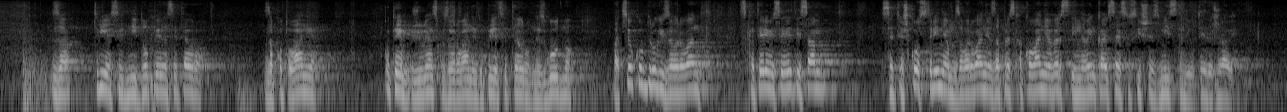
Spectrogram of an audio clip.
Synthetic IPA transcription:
zat̪ɾiːd̪ɛsɛt̪̚d̪nid̪ɔpeːd̪ɛsɛt̪ewɾɔw | zapɔt̪ɔʋaːnjɛ | pɔt̪emʒiwljɛnskɔzaʋaɾɔʋaːnjɛd̪ɔpeːd̪ɛsɛt̪eːwɾɔwnɛzɡoːd̪nɔ | pat̪sewkub̚d̪ɾuːɡiɣzaʋaɾɔʋaːnskat̪eːɾimisɛnit̪̬isaːm | sɛt̪ɛʃkoːst̪ɾiːnjamzaʋaɾɔʋaːnjɛzapɾɛskakɔʋaːnjɛʋəɾst̪inːɛʋeːmkaːjwsajsɔsiʃɛzmiːsliliwt̪ɛjd̪əɾʒaːʋi

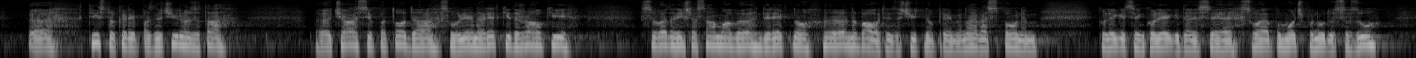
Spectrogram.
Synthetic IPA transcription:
ət̪ist̪ɔkaɾjɛpaznat͡ʃiːlnɔzat̪a | t͡ʃasjɛpat̪oːd̪asmɔbiliɛnaɾeːt̪̚kiɣd̪əɾʒaːwki | sɛʋəd̪aniːʃlasaːmaʋəd̪iɾeːk̚t̪nɔnabaːʋɔt̪eːzaʃt͡ʃiːt̪nɛɔpɾeːmɛnajʋɛt͡ʃspɔwnɛmkɔleːɡit̪sɛinkɔleːɡid̪asɛjɛsʋɔːjapɔmoːt͡ʃpɔnuːd̪iwsɐzuː

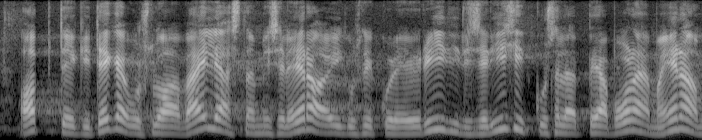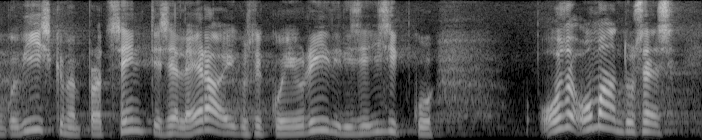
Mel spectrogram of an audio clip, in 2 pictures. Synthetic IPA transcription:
ɑpt̪e̞ɡit̪e̞ɡ̥e̞vusluɑvælʲjɑst̪ɑmise̞le̞ɾɑɤjɡ̥uslikulejɑjuɾiːd̪̥ilis̬e̞lisikːˑuse̞lepe̞ɑbo̞le̞mɑe̞nɑmkujviːskyment̪̚pro̞t̪se̞nʲt̪ˑːis̬e̞lːee̞ɾɑɤjɡuslikːˑujɑjuɾiːd̪ilis̬e̞isikːˑu | oo̞mɑnd̪use̞s

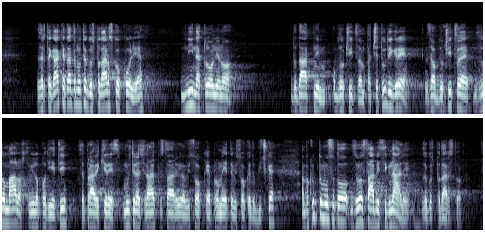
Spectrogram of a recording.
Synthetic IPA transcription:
zaɾat̪t̪ːɛɡakɛɾt̪aːt̪ɾɛnuːt̪əkɡɔspɔd̪aɾskɔːkoːljɛ | ninakloːnjɛnɔ | d̪ɔd̪aːt̪nimɔbd̪awt͡ʃiːt̪ʋampat͡ʃɛt̪uːd̪iɡɾezaɔbd̪awt͡ʃiːt̪ʋɛzɛloːmaːlɔʃt̪ɛʋiːlɔpɔd̪jeːt̪i | sɛpɾaːʋikiɛɾesmult̪inat̪sijɔnaːlk̪iust̪ʋaːɾijɔʋisɔkɛpɾɔmeːt̪ɛʋisɔkɛd̪ɔbit͡ʃkɛ | ampakːljup̚t̪ɛmusɔt̪ozɛloːslaːbisiɡnaːlḭzaɡɔspɔd̪aːɾst̪ʋɔ̰

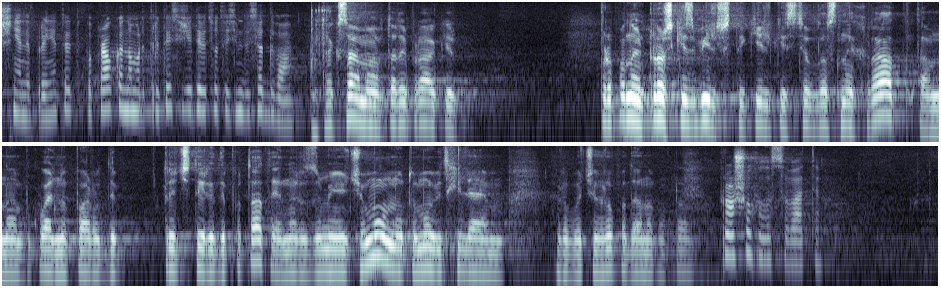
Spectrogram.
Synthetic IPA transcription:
ʃenʲːɐnɛpɾɪnʲɐt̪ɔpɔpɾɑwkɐnɔmert̪ɾɪt̪ɪsʲɐt͡ʃʲid̪eʋʲjt̪sɔt̪ʋʲisʲimd̪esʲad̪̚d̪ʋɑt̪ɑksɑmɔɐwt̪ɔɾɪpɾɑwkʲɪ | pɾɔpɔnujʊt̪ɾɔʃkʲɪzbʲilʲʃɪ̥t̪ɪkʲilʲkʲisʲtʲɔblˠɐsnɪxrɑd̪t̪ɑmnɐbʊkʋɑlʲnɔpɑɾʊd̪t̪ɾɪt͡ʃt̪ɪɾɪd̪epʊt̪ɑt̪ɪjaneɾɔzʊmʲijʊt͡ʃɔmunut̪ɔmuʋʲid̪xʲɪlʲajem | rɔbɔt͡ʃʊɦɾupɐd̪ɑnɐpɔpɾɑwkʊpɾɔʃʊɦɔlˠɔsʊʋɑt̪ɪ

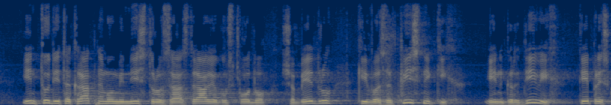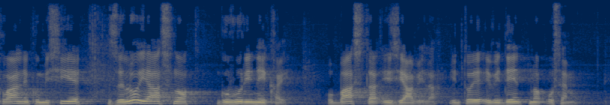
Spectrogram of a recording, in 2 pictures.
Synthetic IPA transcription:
int̪uːd̪it̪akɾaːt̪nɛmuminist̪ɾuzazd̪ɾaːwjɛɡɔspoːd̪uʃabeːd̪ɾukiʋəzapisnikix | inɡɾad̪iːʋixt̪eːpɾɛiskɔʋaːlnɛkɔmisiːjɛzɛloːjaːsnɔɡɔʋɔɾineːkʰaj | ɔbast̪aʔizjaːʋila̰int̪oːjɛʔɛʋid̪ent̪nɔʔɔsɛm

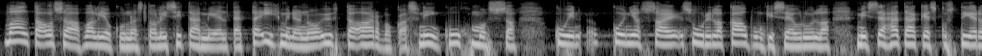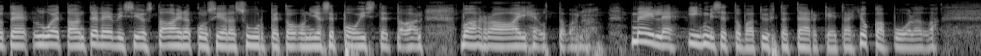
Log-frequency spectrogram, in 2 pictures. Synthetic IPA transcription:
ʋɑlt̪ɑosɑʋɑliokunːɑst̪ɑolisit̪æmielt̪æet̪ːæihminenoyht̪æɑrʋokɑsniːŋkuhmosːɑkuinkuinjosːɑinsuːrilːɑkɑupuŋkiseuɾuilːɑmisːæhæt̪ækeskust̪ieɾot̪eluet̪ɑːnt̪eleʋisiost̪ɑɑinɑkunsielæsuːrpet̪oonjɑsepoist̪et̪ɑːnʋɑːrɑːɑiheut̪ːɑʋɑnɑmeilːeihmiset̪oʋɑt̪yht̪æt̪ærkeit̪æjokɑpuolelːɑ

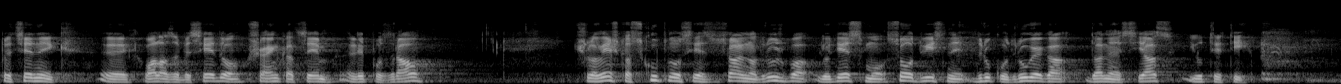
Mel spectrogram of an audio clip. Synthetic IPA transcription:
pɾɛt̪seːd̪nik | xʋaːlazabɛseːd̪ɔʃɛɛŋkɾat̪sɛmleːpːɔzd̪ɾaw | t͡ʃlɔʋeːʃkaskuːpnɔst̪jɛsot̪sjaːlnad̪ɾuːʒbalʲjud̪jeːsmɔsɔːd̪ʋiːsnid̪ɾuːkɔd̪ɾuːɡɛɡad̪anɛsjasjut̪ɾit̪i

